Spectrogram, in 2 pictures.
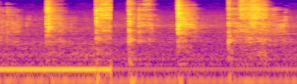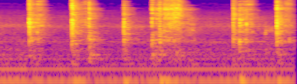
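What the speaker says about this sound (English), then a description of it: "I'm just going to keep stirring it for a couple more minutes until the liquid's gone." Metal spoon stirring an onion mixture in a pan over heat, scraping and clinking in a steady run of sharp strokes, close and clear, with a faint low hum at the start.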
